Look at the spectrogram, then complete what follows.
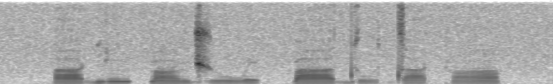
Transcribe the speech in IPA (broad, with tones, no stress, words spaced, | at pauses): a˧ ɡĩ˦ k͡pã˧d͡ʒu˧we˨ k͡pa˧du˨ da˨kã˨˦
